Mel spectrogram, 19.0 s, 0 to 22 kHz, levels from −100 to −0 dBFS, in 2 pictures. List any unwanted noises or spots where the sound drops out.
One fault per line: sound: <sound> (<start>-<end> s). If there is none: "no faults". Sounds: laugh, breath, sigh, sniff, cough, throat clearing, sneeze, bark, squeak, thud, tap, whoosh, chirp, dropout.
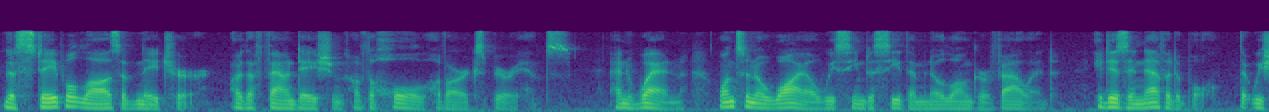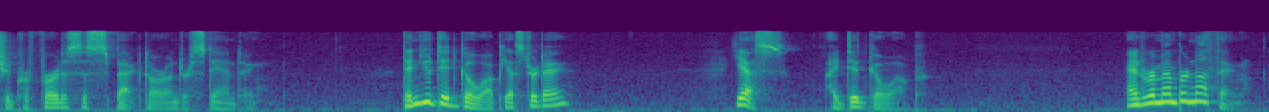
no faults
